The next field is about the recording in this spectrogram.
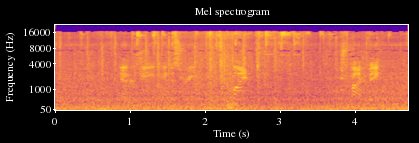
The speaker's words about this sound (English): and I chose to drive an oil field truck instead of a highway truck, so it's a little bit bumpy, and my my uh, back is probably going to need some attention by the time we're done the trip.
